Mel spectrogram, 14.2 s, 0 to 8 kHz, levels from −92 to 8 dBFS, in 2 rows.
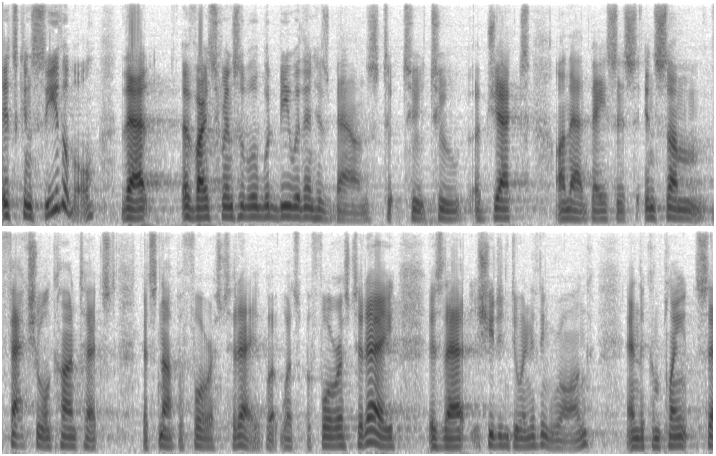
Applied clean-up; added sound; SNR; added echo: none; none; none; none.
